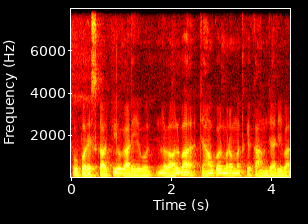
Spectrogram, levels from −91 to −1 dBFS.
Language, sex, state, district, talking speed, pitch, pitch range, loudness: Bhojpuri, male, Bihar, Muzaffarpur, 190 wpm, 100 Hz, 95-105 Hz, -15 LUFS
